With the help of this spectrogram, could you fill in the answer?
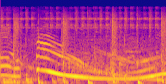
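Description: A slide whistle glides down in pitch and slowly back up in one long sweeping note, with a brief higher warble before it, over steady thumping percussion in a loud music track.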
